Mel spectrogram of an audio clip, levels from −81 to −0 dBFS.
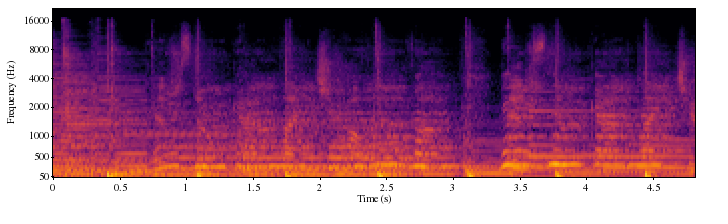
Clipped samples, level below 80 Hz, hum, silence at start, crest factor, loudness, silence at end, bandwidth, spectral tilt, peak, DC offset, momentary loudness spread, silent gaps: under 0.1%; -30 dBFS; none; 0 s; 16 dB; -23 LUFS; 0 s; 17.5 kHz; -6.5 dB/octave; -6 dBFS; under 0.1%; 4 LU; none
